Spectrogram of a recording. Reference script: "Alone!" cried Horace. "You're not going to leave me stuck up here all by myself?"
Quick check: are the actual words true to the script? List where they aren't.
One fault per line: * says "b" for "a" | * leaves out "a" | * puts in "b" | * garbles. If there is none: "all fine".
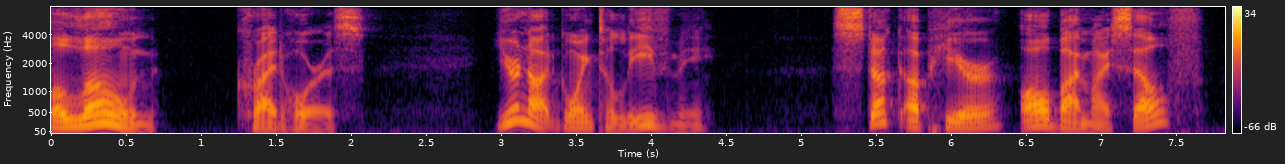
all fine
